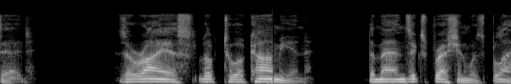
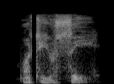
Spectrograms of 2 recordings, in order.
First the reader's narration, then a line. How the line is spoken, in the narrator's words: Zorias hissed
